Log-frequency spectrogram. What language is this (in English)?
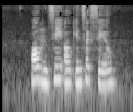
Cantonese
